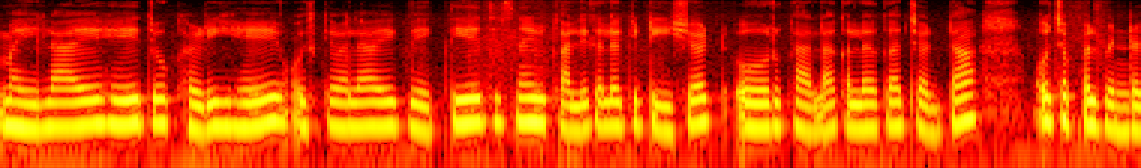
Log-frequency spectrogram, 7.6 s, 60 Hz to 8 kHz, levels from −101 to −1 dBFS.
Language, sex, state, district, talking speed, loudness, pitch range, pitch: Hindi, female, Bihar, Sitamarhi, 195 wpm, -28 LUFS, 195-225 Hz, 205 Hz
